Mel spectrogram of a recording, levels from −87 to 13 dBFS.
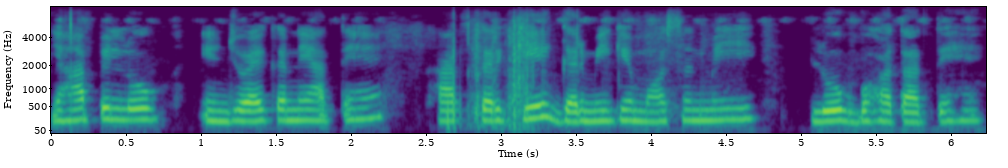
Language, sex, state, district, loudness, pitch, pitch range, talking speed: Hindi, female, Chhattisgarh, Sarguja, -16 LUFS, 210 Hz, 200-225 Hz, 165 wpm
